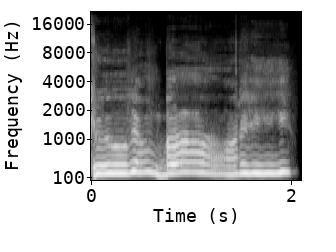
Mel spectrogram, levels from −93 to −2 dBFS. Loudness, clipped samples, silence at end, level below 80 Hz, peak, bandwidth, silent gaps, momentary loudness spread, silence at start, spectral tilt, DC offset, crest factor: -14 LUFS; under 0.1%; 0.1 s; -78 dBFS; -2 dBFS; 7 kHz; none; 5 LU; 0 s; -9 dB/octave; under 0.1%; 12 dB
